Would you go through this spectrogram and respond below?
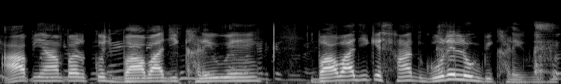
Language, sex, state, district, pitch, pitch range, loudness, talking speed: Hindi, male, Madhya Pradesh, Bhopal, 165 Hz, 140-185 Hz, -16 LUFS, 215 wpm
